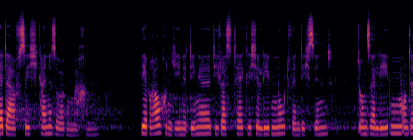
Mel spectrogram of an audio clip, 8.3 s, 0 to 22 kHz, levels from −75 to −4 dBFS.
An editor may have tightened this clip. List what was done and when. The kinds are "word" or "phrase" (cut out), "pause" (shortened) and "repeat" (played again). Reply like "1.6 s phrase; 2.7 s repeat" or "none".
2.4 s pause; 4.4 s word; 7.1 s word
